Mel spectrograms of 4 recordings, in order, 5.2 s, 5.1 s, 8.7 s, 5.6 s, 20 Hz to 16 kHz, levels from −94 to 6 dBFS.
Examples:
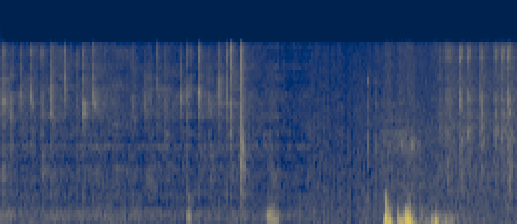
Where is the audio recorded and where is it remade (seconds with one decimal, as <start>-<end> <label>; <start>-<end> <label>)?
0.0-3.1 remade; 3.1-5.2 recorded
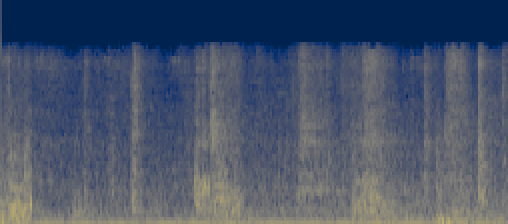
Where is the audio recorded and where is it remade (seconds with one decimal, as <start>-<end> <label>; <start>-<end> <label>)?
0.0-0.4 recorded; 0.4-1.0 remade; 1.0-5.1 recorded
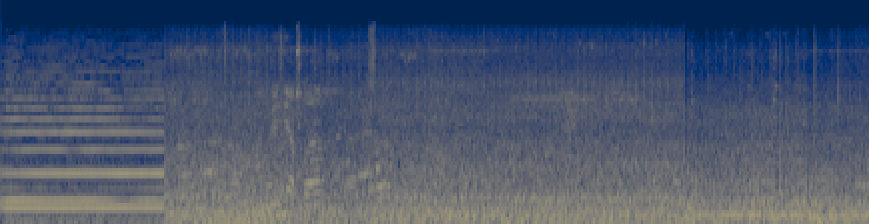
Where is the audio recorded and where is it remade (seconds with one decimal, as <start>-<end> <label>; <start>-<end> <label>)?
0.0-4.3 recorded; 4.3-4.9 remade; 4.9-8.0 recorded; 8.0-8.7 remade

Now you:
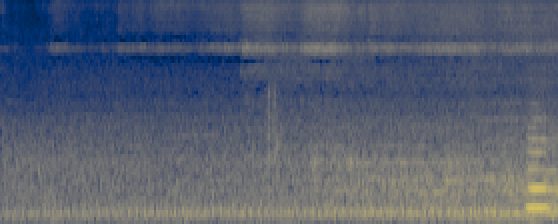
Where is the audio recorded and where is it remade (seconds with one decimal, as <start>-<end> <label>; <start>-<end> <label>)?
0.0-4.8 recorded; 4.8-5.6 remade

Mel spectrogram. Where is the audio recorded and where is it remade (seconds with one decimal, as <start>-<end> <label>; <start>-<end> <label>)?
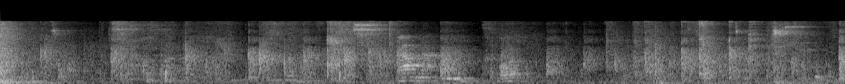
0.0-1.3 recorded; 1.3-1.9 remade; 1.9-8.5 recorded

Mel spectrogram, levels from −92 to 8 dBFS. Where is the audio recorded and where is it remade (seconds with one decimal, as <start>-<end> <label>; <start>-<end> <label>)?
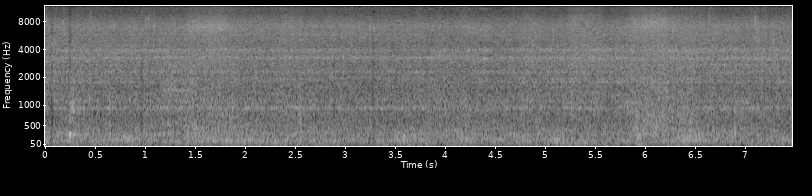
0.0-3.8 recorded; 3.8-4.6 remade; 4.6-7.5 recorded

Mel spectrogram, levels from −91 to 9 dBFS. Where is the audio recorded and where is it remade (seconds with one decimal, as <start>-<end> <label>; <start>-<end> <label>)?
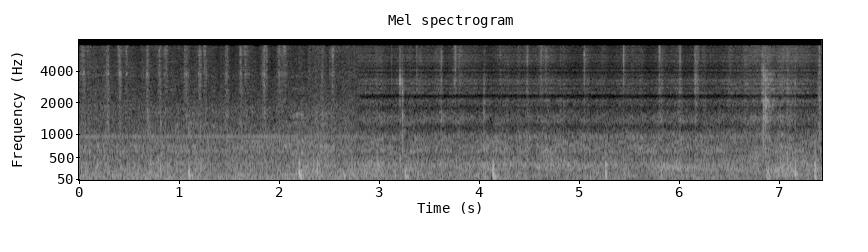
0.0-2.8 recorded; 2.8-7.4 remade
